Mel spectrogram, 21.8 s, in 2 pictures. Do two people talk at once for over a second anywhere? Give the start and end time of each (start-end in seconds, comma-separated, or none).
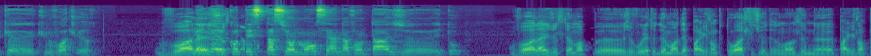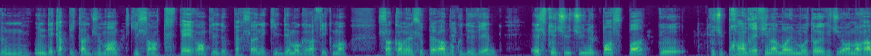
none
